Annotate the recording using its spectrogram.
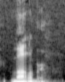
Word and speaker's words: Bolivar: That's right, Bolivar. Yeah, it's the place you always wanted to be. Should be called Bolivar, or pronounced Bolivar, but because it was named after Simon Bolivar, Bolivar, a liberator in much of the Americas, and widely, approved of as the republics moved on and colonialism faded.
